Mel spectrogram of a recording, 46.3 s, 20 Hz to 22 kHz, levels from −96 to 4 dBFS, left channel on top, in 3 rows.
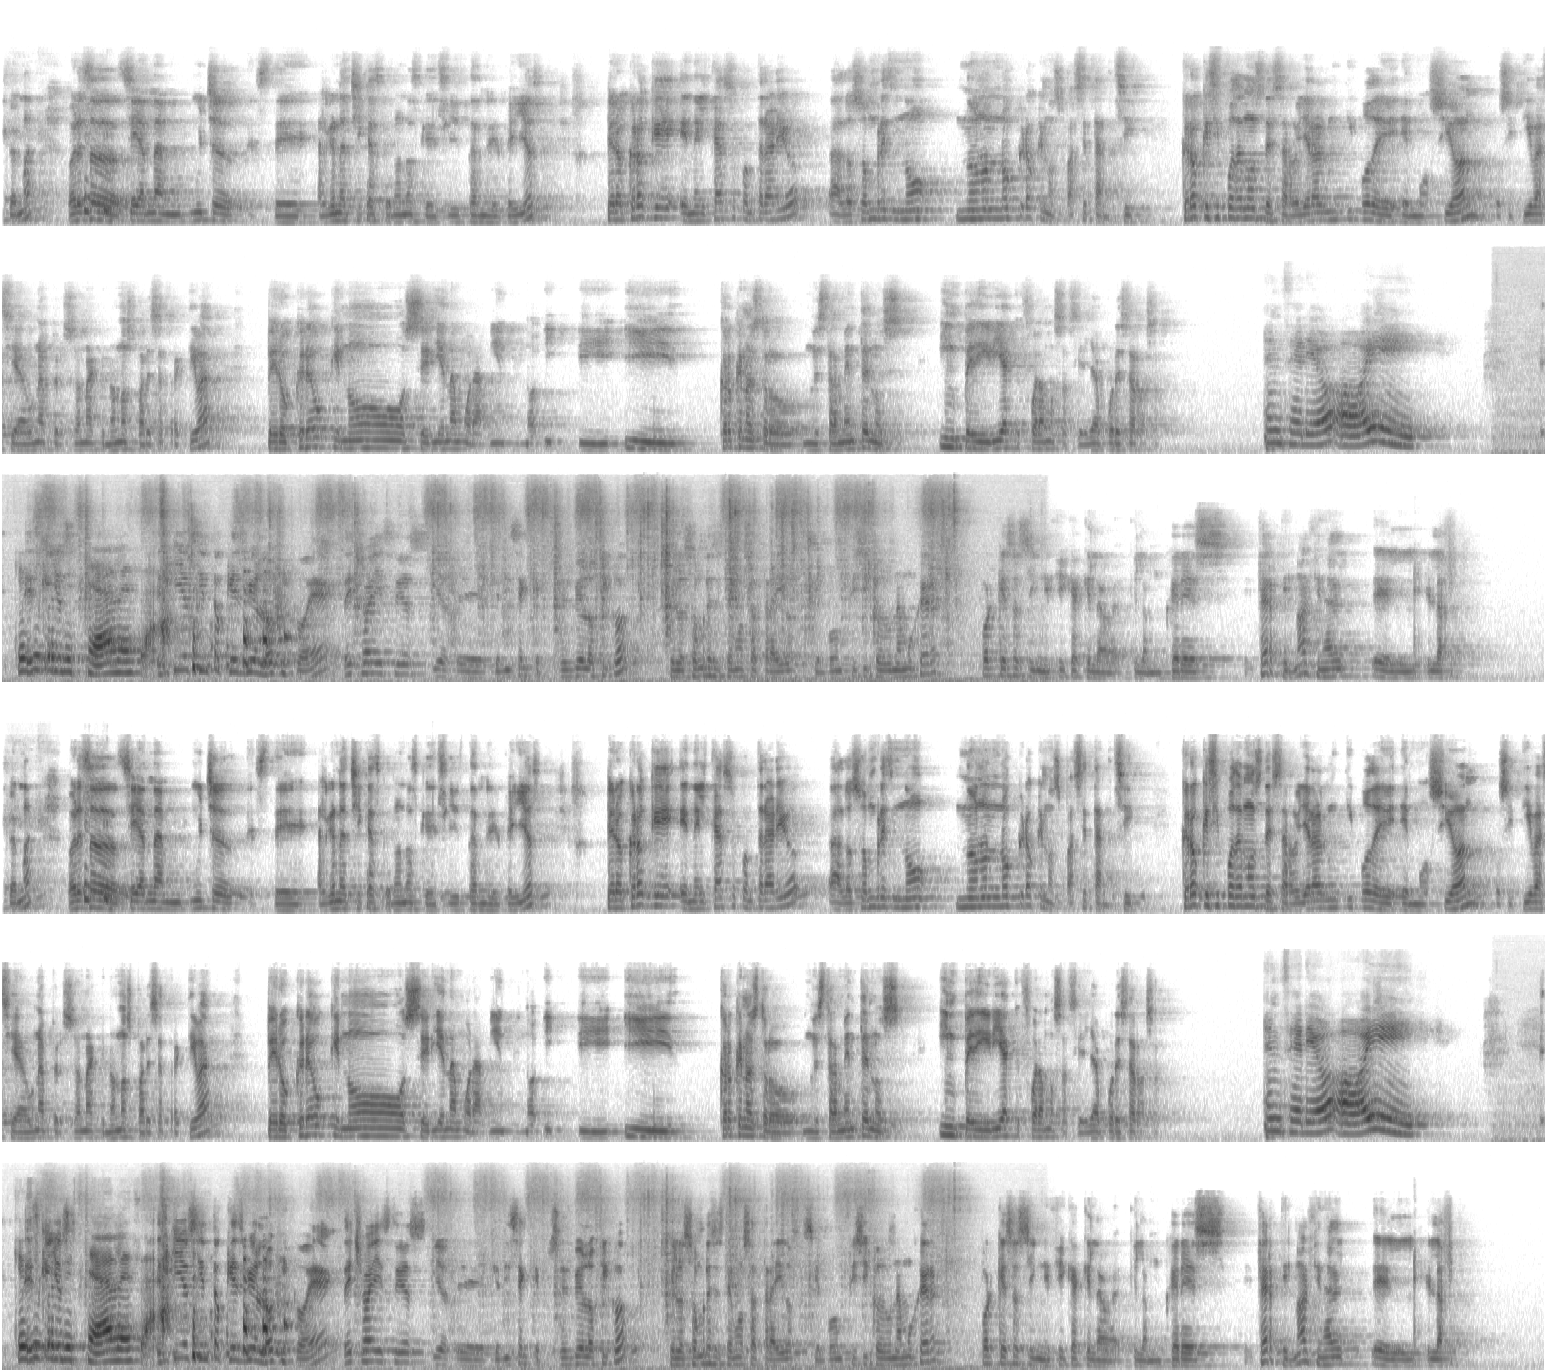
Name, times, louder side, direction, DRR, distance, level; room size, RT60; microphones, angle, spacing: voice 1, 0.0-8.0 8.3-9.2 9.5-11.3 11.8-17.5 18.1-22.2 22.6-24.4 24.8-27.0 30.2-30.5 31.1-31.6 32.4-37.1 37.5-40.2 40.7-44.3 44.6-45.4, right 5 dB, 80° right, 1.6 m, -34 dB
voice 2, 28.0-29.6 31.0-32.9 33.3-33.5, right 4 dB, 65° right, 1.4 m, -28 dB
sound 1, 30.3-41.3, left 6 dB, 30° left, 3.4 m, -40 dB
24.5 x 17.5 x 9.2 m
head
